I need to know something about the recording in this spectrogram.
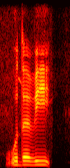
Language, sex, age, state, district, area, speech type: Tamil, female, 18-30, Tamil Nadu, Dharmapuri, rural, read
